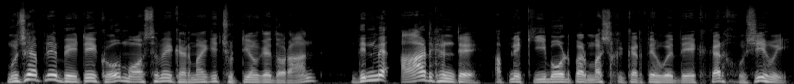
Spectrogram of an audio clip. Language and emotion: Urdu, happy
